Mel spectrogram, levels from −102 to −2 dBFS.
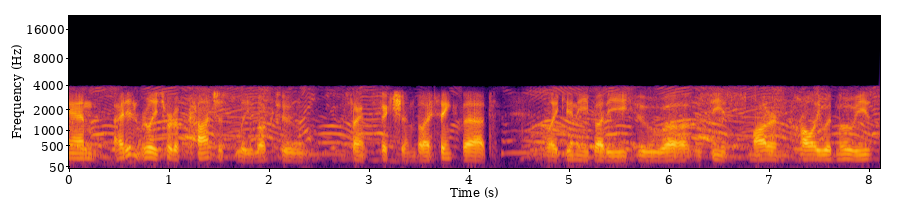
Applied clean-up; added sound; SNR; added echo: none; Crowd; 9 dB; none.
